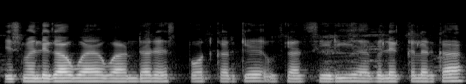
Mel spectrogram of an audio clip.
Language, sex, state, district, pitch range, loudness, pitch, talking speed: Hindi, male, Chandigarh, Chandigarh, 140-145 Hz, -18 LUFS, 145 Hz, 165 wpm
